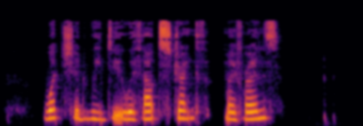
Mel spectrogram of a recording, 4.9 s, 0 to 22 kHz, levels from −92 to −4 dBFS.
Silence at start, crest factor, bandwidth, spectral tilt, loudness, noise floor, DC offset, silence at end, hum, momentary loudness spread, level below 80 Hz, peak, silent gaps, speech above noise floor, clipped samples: 0.6 s; 20 dB; 11.5 kHz; -3.5 dB/octave; -26 LUFS; -89 dBFS; under 0.1%; 1.15 s; none; 8 LU; -72 dBFS; -8 dBFS; none; 63 dB; under 0.1%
